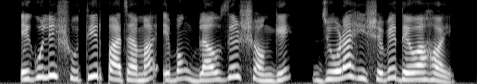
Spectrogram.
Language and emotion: Bengali, neutral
